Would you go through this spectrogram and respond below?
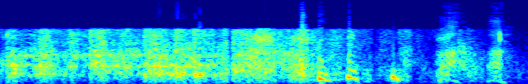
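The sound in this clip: A shopping cart with a bad wheel being pushed gives a continuous rattling, juddering whir that holds steady for about a second and a half, then breaks into uneven bumps and clatters.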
